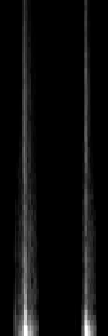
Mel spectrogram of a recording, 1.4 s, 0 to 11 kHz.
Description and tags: Lacrosse catch
A ball is catched with a lacrosse stick. Recorded with a Rode NTG3 microphone + Zoom H4n.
